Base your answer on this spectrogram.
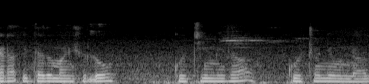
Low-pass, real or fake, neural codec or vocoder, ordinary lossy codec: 7.2 kHz; real; none; AAC, 48 kbps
